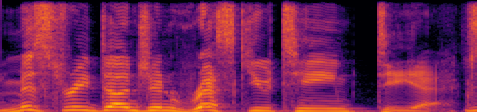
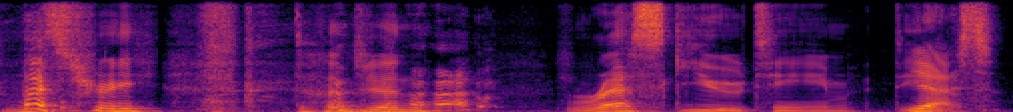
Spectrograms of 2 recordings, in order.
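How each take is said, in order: First: It is said with loud, genuine excitement. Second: It is said in a flat, unexcited odd voice. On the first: It is the climax of a trailer. The speaker calls it right. "You're excited, like legitimately excited" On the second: It imitates the original trailer narrator. The speaker calls it wrong. "that was my impression of him"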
